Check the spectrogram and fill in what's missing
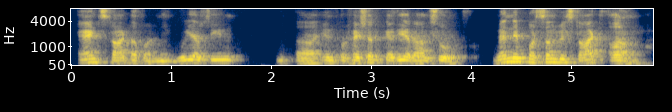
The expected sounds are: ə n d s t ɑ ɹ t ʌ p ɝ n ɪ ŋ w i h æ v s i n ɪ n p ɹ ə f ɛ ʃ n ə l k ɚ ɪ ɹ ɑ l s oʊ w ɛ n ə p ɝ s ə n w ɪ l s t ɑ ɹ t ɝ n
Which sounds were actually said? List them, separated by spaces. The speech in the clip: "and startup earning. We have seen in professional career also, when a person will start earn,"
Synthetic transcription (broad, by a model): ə n d s t ɑ ɹ t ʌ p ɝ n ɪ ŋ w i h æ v s i n ɪ n p ɹ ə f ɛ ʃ ə n k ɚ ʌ ɹ ɑ l s oʊ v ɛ n ə p ɝ s ə n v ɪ l s t ɑ ɹ t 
